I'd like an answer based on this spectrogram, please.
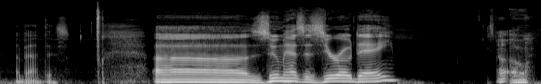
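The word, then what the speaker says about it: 0-day: But they said it's pronounced O-day. No, they're wrong. Okay. I wasn't going to take the New Yorker's word for it, but then I was like, have I really been saying 0 day?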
